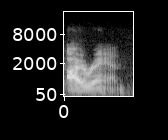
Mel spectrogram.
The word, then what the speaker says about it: Iran: He said Iran, and for philosophers who are saying, well, that's how you say it, it really isn't. Iran is Iran. It's not Iran. It's not Iraq.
